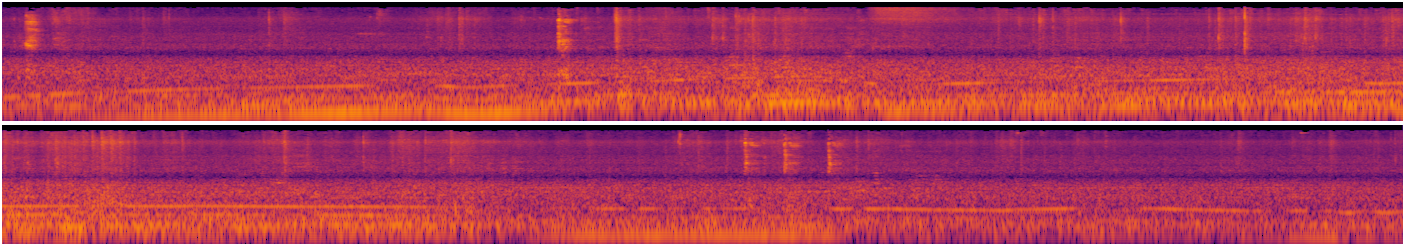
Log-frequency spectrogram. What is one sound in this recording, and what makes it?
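A bus engine hums and whines steadily as the bus drives along.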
